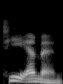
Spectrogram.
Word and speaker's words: Htamanè: two main Burmese pronounced tmn also spelt HT Amane is a glutinous rice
